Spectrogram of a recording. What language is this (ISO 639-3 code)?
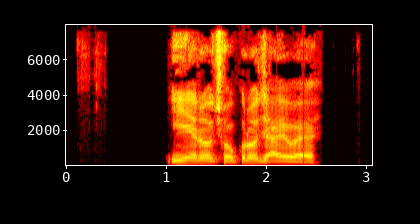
mki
